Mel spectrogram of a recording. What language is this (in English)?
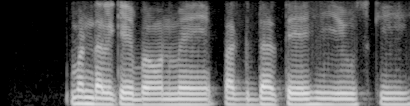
Hindi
